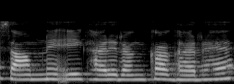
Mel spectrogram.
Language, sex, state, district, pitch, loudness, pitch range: Hindi, female, Bihar, Saharsa, 230 Hz, -23 LUFS, 225-240 Hz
